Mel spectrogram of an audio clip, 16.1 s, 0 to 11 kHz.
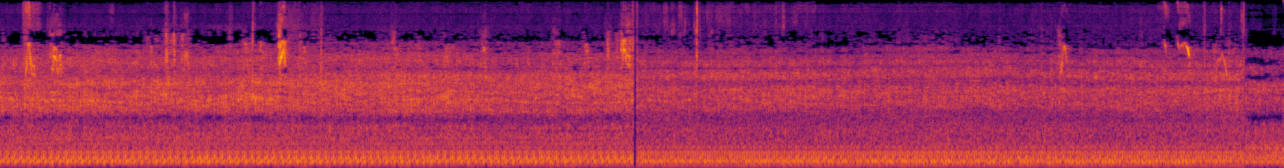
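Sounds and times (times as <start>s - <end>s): low engine drone: 0.0s - 16.0s
small bird chirps: 0.3s - 0.9s, 1.8s - 4.1s, 6.9s - 8.0s, 13.1s - 13.5s, 14.4s - 15.6s.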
